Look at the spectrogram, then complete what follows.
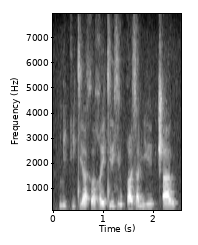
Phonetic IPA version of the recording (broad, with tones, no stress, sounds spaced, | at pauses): l i˧ k i˨ tʲ aː˨ x ʌ˨ ʁ eː˦ tʲ ʌ˦ ɪ̯ zʲ ʌ˨ ŋ q e˧ z a˨ nʲ eː˧ | t͡ʃʼ aː˦ ʊ̯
